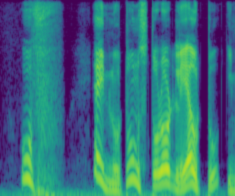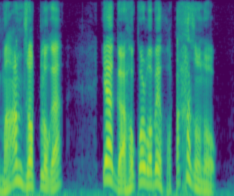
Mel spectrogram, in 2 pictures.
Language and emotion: Assamese, disgusted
